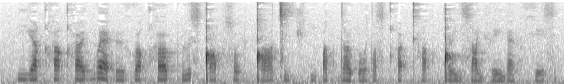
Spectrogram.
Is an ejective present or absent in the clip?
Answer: present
